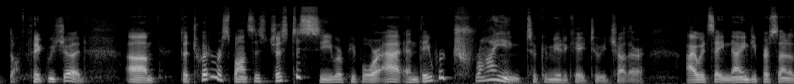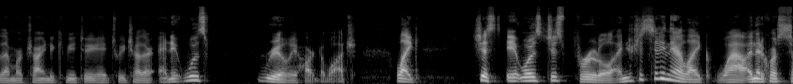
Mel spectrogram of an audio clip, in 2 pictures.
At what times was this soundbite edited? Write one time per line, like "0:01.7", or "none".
0:01.8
